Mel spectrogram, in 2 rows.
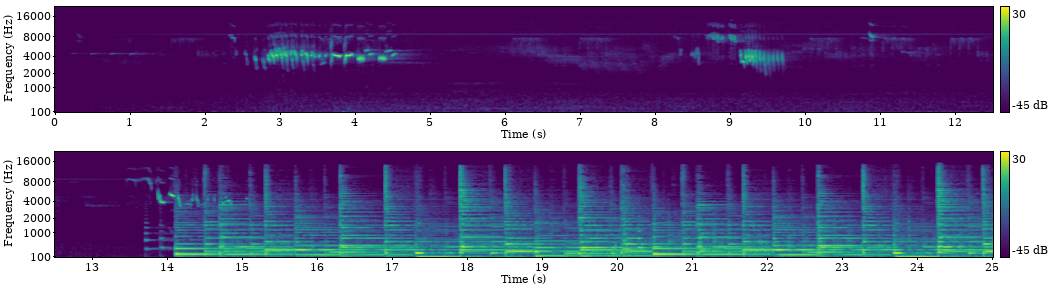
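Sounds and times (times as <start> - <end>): birds chirping: 0.2 - 18.8.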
